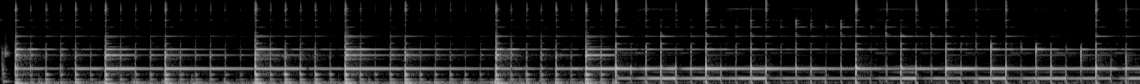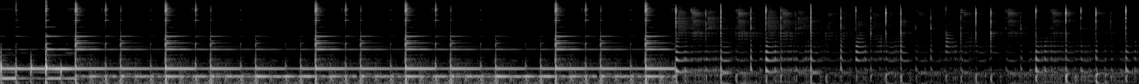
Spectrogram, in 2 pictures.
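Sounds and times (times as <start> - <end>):
tonal percussion: 0.2 - 22.7.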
